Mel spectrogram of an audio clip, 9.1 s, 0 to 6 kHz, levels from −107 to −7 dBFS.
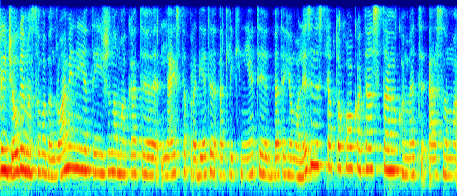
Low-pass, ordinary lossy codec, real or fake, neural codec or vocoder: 5.4 kHz; AAC, 48 kbps; real; none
